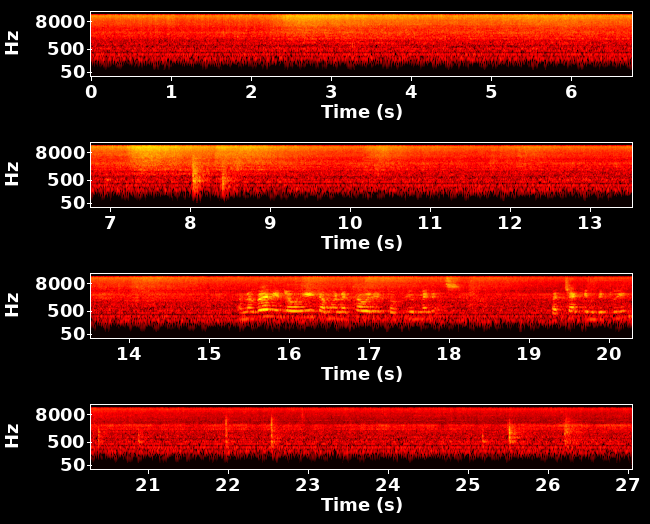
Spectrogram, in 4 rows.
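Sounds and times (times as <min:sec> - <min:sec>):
masala sizzling in a pot: 0:00.0 - 0:27.0
wooden spoon knocking against pot: 0:25.2 - 0:25.7.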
